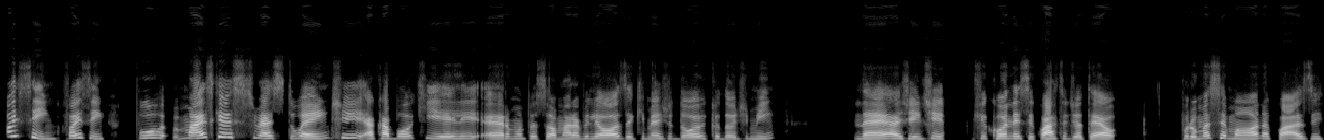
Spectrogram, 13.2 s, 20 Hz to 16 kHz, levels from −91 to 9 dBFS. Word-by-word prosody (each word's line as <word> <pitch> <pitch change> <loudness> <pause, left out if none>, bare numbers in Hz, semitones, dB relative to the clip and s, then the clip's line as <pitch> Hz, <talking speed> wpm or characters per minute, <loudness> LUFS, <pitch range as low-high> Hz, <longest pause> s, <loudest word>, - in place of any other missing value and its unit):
Foi - - +3
sim, 265 - -4
foi 310 +4 +1
sim, 285 -10 -8 0.3
por 320 0 -3
mais 305 +6 +5
que - - -2
ele 430 - +2
estivesse 305 -8 0
doente, 270 +6 0 0.2
acabou 255 +2 +2
que 305 - -17
ele 255 +1 -2
era 215 +2 +2
uma 245 -1 -11
pessoa 250 -1 -2
maravilhosa 235 +2 +1
que 250 +2 -19
me 220 -2 -3
ajudou 235 +1 -3
e - - -12
cuidou 210 -6 -7
de 215 +4 -21
mim, 230 +4 -11 0.8
né, 230 +1 +4
a 245 -3 +4
gente 245 +1 -4 0.3
ficou 265 -2 -1
nesse 250 -1 -3
quarto 240 +4 +6
de 240 -2 -6
hotel, 220 -2 +3 0.6
por 260 -3 -3
1 270 +5 -1
semana 255 -4 -1
quase, 235 0 +1
250 Hz, 165 wpm, -22 LUFS, 230-275 Hz, 0.8 s, quarto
